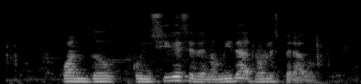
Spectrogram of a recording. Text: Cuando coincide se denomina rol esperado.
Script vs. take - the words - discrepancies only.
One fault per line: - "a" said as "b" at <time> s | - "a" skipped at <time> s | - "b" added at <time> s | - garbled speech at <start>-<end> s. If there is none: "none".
none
